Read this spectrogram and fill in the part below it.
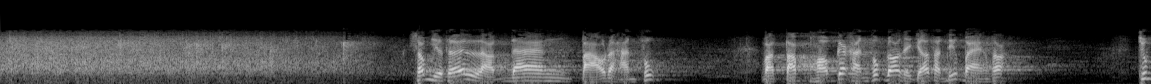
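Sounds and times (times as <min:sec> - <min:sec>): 
audience applause: 0:00.0 - 0:04.0
speech: 0:04.2 - 0:06.7, 0:07.6 - 0:10.2.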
